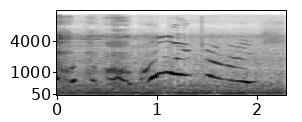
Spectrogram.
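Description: Kitten meowing: a few short calls, then two longer meows from about a second in, each falling in pitch.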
